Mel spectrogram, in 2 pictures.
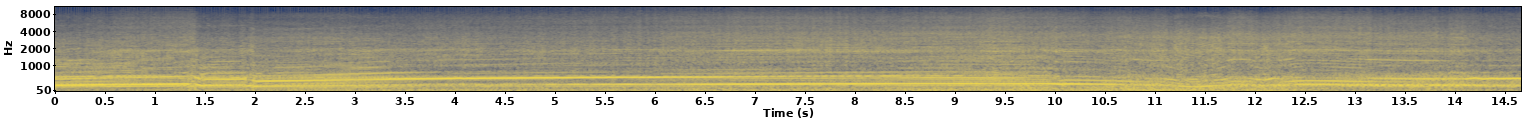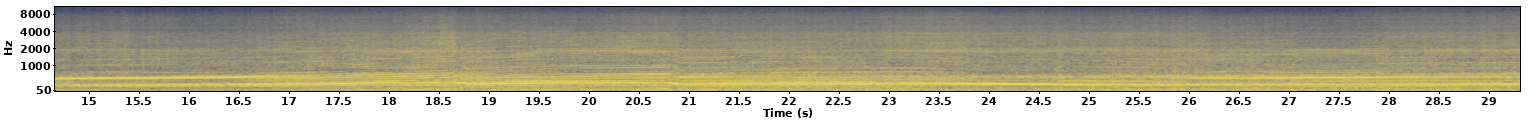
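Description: Honda CBR650R inline-four engine racing at high revs, its pitch climbing in each gear and dropping briefly at each upshift. About eleven seconds in, the revs fall with a few quick blips during braking and downshifting, then climb again. A steady rush of wind and road noise runs under it.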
